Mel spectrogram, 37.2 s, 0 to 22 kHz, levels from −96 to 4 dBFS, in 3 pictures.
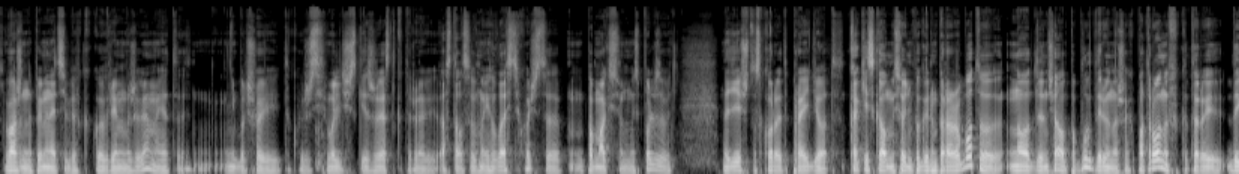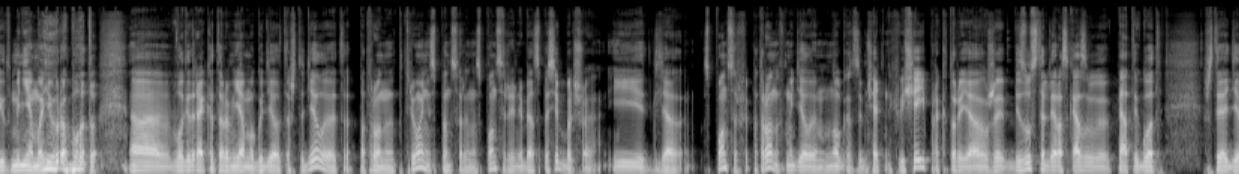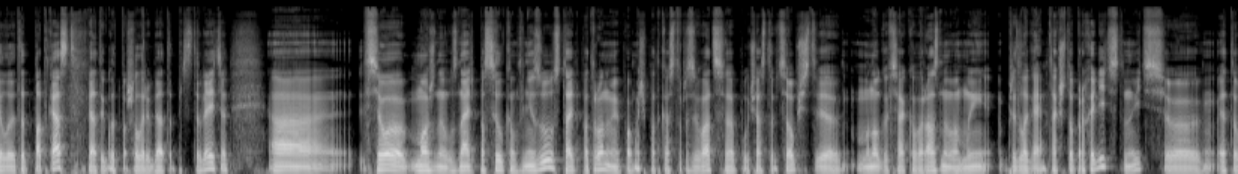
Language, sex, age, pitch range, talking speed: Russian, male, 20-39, 90-110 Hz, 195 wpm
